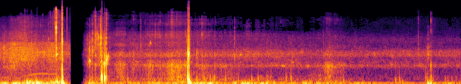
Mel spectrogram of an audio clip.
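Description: Water burbles and rumbles, muffled as if heard from underwater.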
